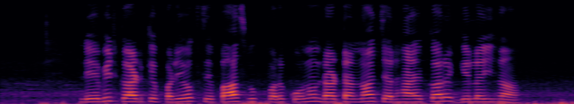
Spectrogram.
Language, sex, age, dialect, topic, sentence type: Magahi, female, 25-30, Western, banking, statement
